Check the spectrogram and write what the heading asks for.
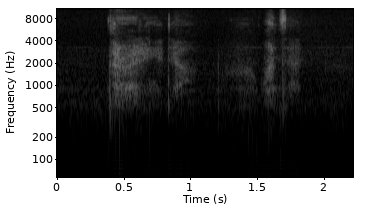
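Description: Soft whispered speech in a few short, breathy bursts, about half a second in and again near the end.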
